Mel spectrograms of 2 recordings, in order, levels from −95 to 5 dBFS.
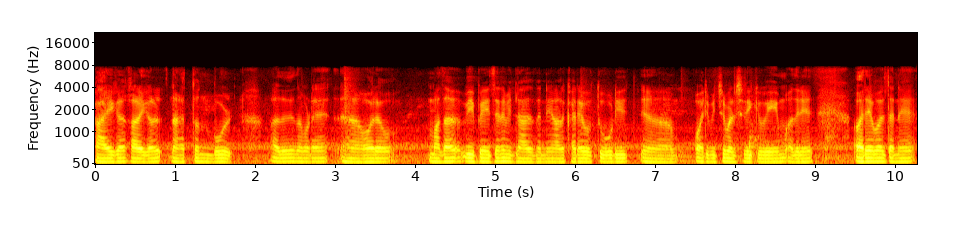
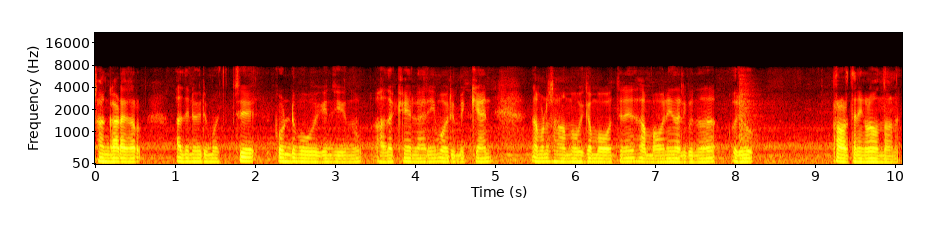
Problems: none marked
